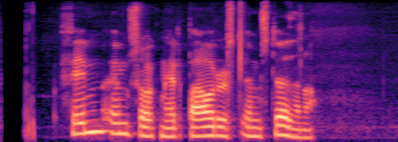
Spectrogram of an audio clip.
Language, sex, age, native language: Icelandic, male, 30-39, Icelandic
